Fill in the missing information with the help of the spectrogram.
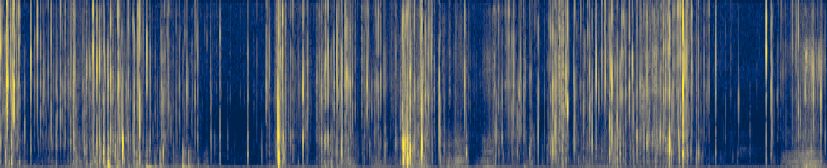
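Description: A thin purple plastic bubble wrap sheet laid over the ears of a dummy-head microphone is squeezed and crinkled by fingertips. A steady close-up crackling and crinkling runs throughout, broken by a few sharper snapping pops that stand out from the rustle.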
